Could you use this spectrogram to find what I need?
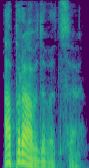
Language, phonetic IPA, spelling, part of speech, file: Russian, [ɐˈpravdɨvət͡sə], оправдываться, verb, Ru-оправдываться.ogg
- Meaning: 1. to justify/vindicate oneself, to justify one's actions 2. to try to prove one's innocence, to justify oneself, to give excuses 3. to prove/come true, to be justified; to prove to be correct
